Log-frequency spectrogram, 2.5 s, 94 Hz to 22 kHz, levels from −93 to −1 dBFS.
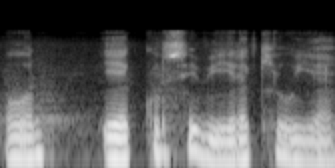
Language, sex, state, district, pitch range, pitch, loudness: Hindi, male, Uttar Pradesh, Saharanpur, 120-140 Hz, 130 Hz, -17 LUFS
